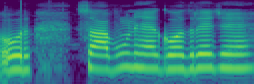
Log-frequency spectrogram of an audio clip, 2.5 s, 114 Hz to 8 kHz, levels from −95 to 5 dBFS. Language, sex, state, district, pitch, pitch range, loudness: Hindi, female, Jharkhand, Sahebganj, 255 Hz, 245-260 Hz, -15 LUFS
